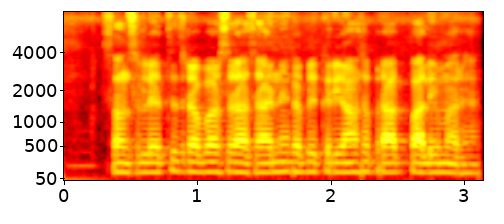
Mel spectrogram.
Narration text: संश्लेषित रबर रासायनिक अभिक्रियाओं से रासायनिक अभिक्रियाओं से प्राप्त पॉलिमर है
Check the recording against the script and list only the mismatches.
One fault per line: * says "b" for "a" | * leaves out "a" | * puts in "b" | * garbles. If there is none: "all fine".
* leaves out "रासायनिक अभिक्रियाओं से"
